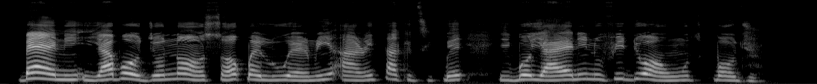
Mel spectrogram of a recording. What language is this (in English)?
Yoruba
